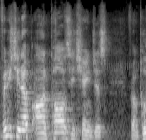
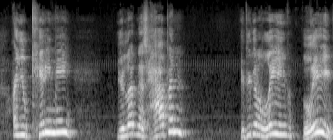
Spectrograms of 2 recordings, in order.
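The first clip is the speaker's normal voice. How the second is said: mock loud shouting, yelling; 9 semitones higher than usual. Retelling watching a police pursuit on TV, retelling screaming at the TV. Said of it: "I'm screaming at the television".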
